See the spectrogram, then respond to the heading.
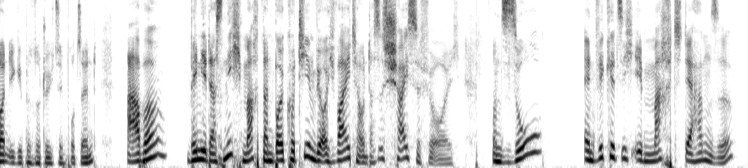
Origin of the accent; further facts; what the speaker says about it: North Rhine-Westphalia, Germany; bei uns in Westfalen meistens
